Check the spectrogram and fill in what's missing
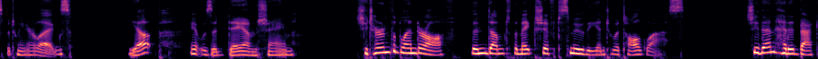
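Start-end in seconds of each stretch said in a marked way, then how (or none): none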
